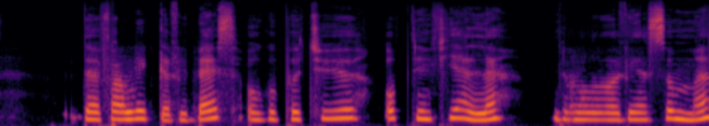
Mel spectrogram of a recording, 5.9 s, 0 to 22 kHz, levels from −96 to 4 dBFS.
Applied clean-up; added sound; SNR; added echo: neural mask model DeepFilterNet 3.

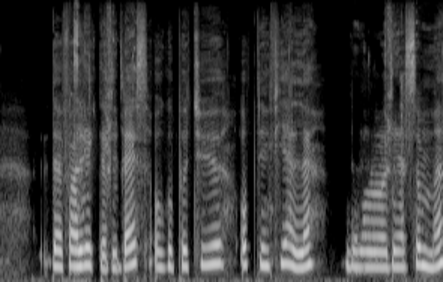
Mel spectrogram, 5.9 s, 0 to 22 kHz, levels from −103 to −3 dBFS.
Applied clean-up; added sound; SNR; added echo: neural mask model Resemble Enhance denoiser.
